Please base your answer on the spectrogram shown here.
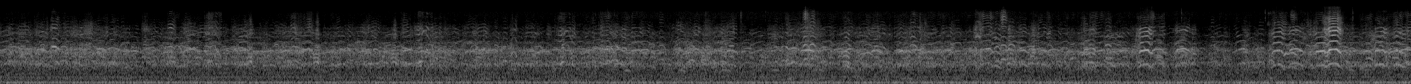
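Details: A large gathering of geese at the Sonny Bono refuge keeps up an unbroken chorus of honking, with many overlapping nasal calls and scattered louder honks from closer birds, over a low background rumble.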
